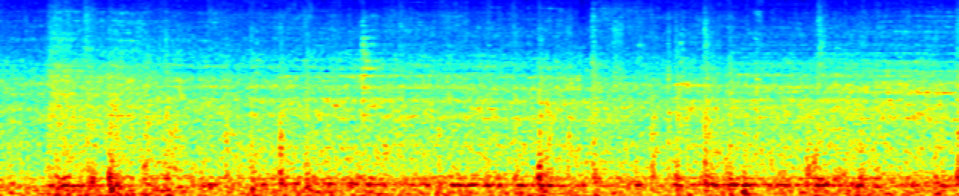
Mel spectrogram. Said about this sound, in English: Train.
